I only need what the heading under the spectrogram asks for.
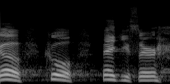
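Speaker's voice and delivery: sarcastic, mock grateful put-on tone. Retelling a reply to a man's backhanded remark, mock-grateful thanks. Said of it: "mock gratitude after backhanded compliment".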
